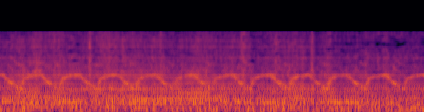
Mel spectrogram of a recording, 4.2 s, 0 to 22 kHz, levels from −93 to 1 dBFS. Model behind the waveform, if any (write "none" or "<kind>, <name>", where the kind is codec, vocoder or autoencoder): vocoder, Vocos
